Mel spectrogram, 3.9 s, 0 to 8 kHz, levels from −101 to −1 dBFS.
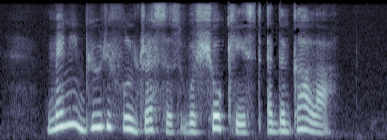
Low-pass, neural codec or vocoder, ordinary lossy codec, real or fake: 7.2 kHz; none; AAC, 32 kbps; real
